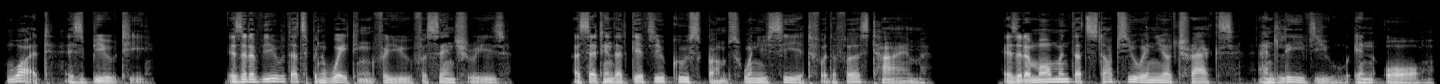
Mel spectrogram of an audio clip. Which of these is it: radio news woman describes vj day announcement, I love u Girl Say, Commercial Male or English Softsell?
English Softsell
